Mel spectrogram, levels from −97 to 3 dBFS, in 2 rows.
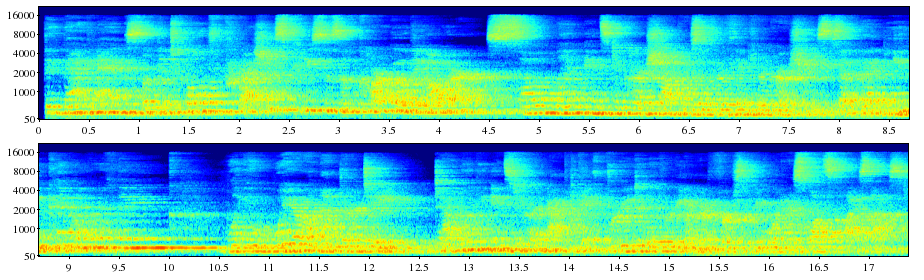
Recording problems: room echo; strong; dies away in 3 s
off-mic speech; far

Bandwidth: 16 kHz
